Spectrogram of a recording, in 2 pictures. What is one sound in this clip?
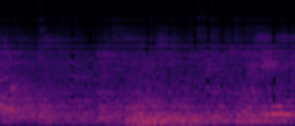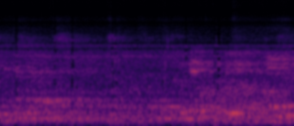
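People's voices murmur far off in a large echoing hall.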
